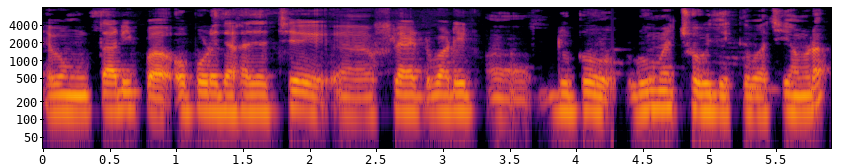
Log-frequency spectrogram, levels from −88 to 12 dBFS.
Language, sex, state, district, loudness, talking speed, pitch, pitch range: Bengali, male, West Bengal, Jalpaiguri, -17 LUFS, 160 wpm, 135 Hz, 130-140 Hz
